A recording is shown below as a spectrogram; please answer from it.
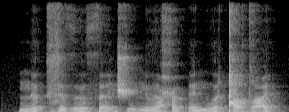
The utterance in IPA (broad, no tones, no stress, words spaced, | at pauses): nɜk zəðɵ θɜd͡ʒunɵɐ̯ ħɵʔɛnuɐ̯ ǃɜdˤɛ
